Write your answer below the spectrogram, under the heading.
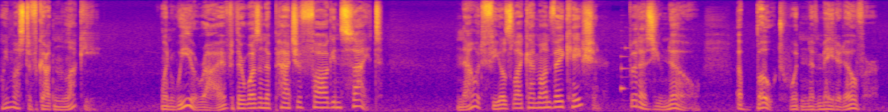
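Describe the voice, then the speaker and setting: A man's voice: medium pitch, sing-song, unhurried, slight background noise. A man playing a suave, smug young knight in a video game, easygoing, playful and insinuating in manner. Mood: sly. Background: background music.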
